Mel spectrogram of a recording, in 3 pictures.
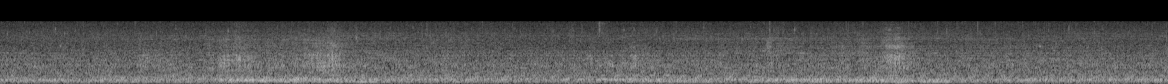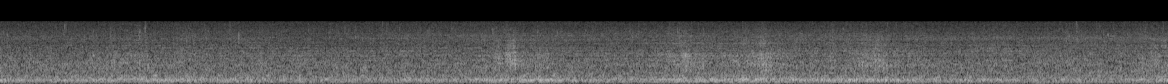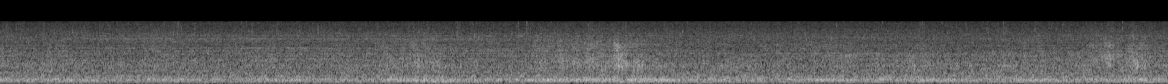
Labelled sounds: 8.8	9.1	vessel noise, 1.2 to 1.4 kHz

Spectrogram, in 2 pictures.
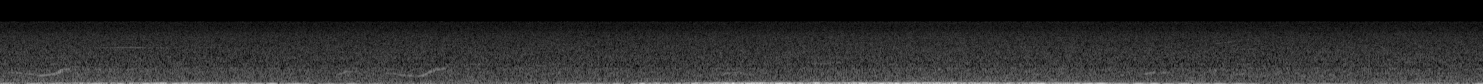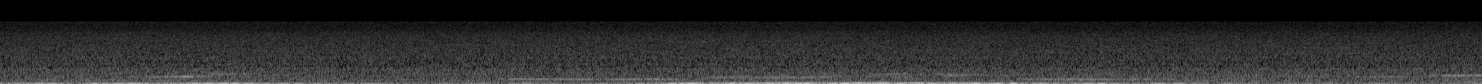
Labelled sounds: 1.0	1.5	humpback whale, 2.1 to 2.2 kHz

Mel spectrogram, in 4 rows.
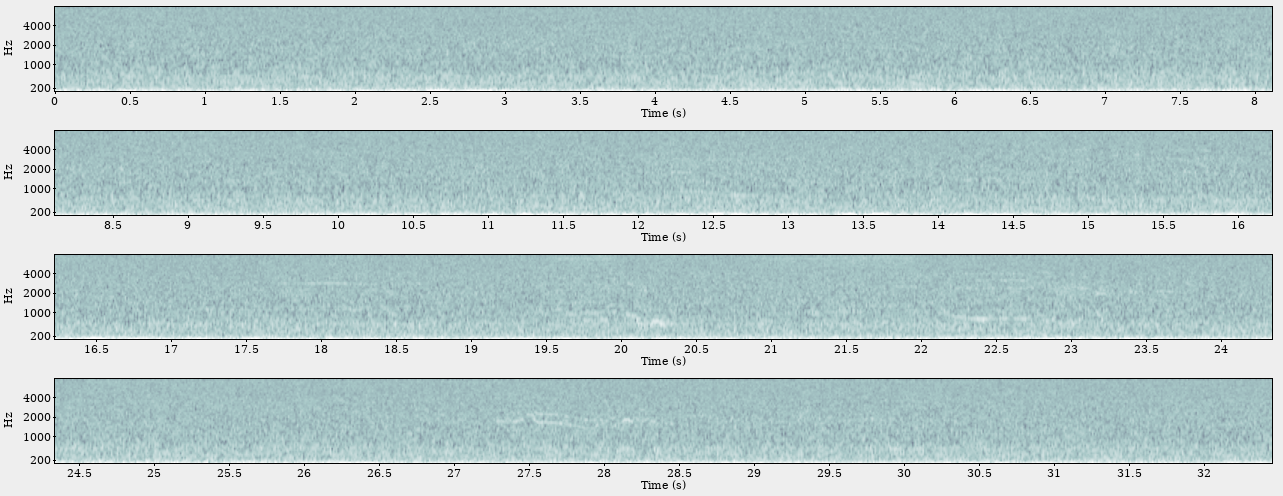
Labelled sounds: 17.9	18.2	killer whale, Bigg's (transient), 2.8 to 2.9 kHz
21.4	22.5	killer whale, Bigg's (transient), 0.80 to 7.1 kHz
27.5	27.9	killer whale, Bigg's (transient), 1.3 to 1.9 kHz

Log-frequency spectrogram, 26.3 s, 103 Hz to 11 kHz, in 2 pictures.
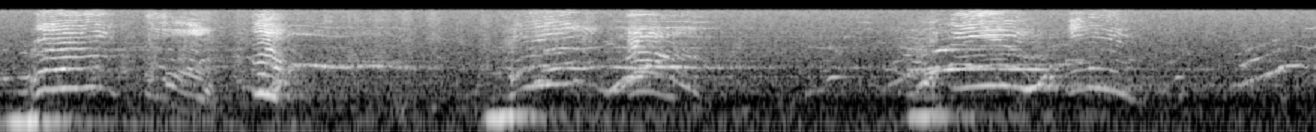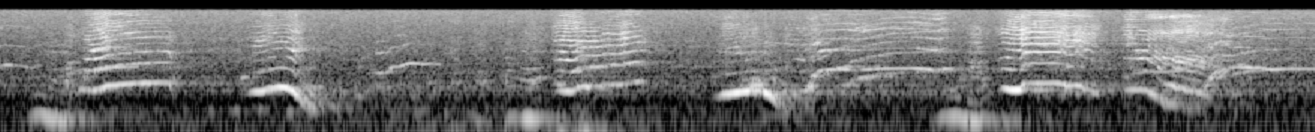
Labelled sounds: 0.3	1.1	humpback whale, 0.80 to 7.9 kHz
1.5	3.8	humpback whale, 0.80 to 6.7 kHz
5.1	7.1	humpback whale, 0.80 to 7.7 kHz
8.8	11.3	humpback whale, 0.80 to 7.8 kHz
12.4	13.5	humpback whale, 0.80 to 4.5 kHz
13.8	14.9	humpback whale, 0.80 to 7.8 kHz
15.6	16.3	humpback whale, 0.80 to 7.0 kHz
16.8	17.6	humpback whale, 0.80 to 2.4 kHz
18.4	22.7	humpback whale, 0.80 to 7.7 kHz
23.1	26.2	humpback whale, 0.80 to 7.7 kHz

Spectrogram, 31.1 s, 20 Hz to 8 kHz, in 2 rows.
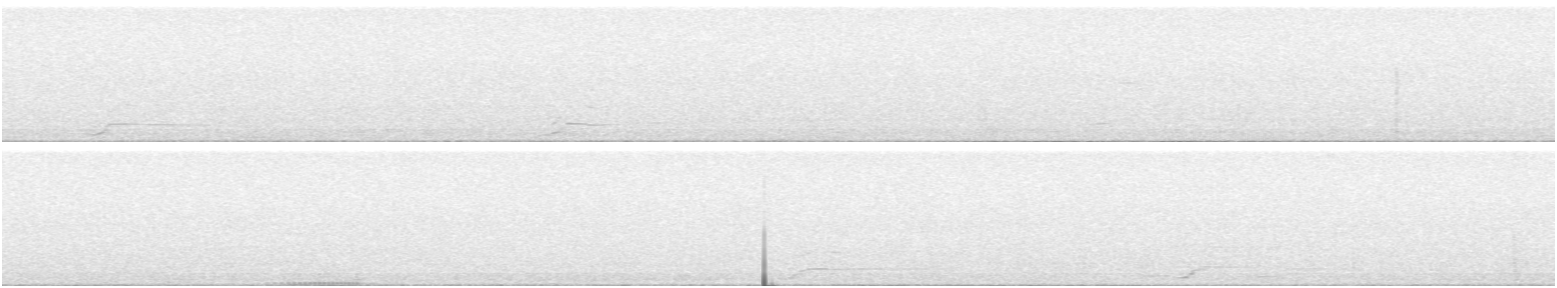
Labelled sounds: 1.0	1.8	humpback whale, 0.90 to 1.1 kHz
5.6	6.1	humpback whale, 0.96 to 1.2 kHz
23.5	23.8	humpback whale, 0.83 to 1.1 kHz

